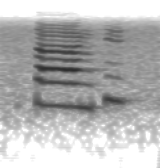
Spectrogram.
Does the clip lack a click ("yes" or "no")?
yes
